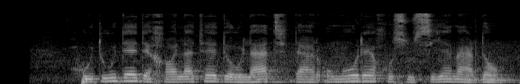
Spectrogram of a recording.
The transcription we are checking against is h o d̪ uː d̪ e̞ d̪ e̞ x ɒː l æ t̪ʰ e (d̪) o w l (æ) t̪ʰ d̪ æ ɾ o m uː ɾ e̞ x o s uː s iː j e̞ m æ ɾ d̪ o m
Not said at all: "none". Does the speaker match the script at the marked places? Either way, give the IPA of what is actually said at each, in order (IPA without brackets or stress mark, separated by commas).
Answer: d̪, æ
